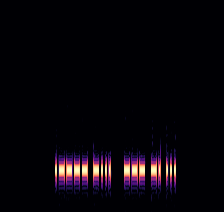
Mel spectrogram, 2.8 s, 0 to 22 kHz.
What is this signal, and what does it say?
Morse code, heard as a keyed tone, about 48 wpm, 700 Hz. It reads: 1B ONS
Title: Field Day Exchanges Encore - 50wpm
